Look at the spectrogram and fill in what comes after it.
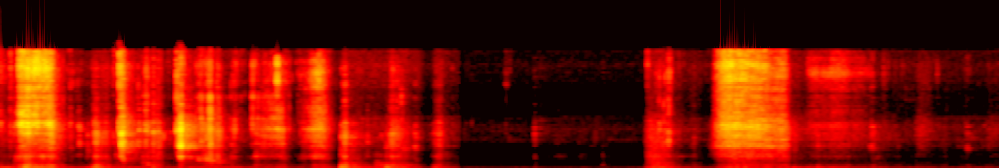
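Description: Close-up mouth sounds of chewing and biting on a cooked chicken foot: wet crunching and smacking for about the first four and a half seconds. After a quiet pause, there is one short, loud hiss-like sound about seven seconds in.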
